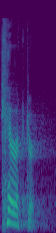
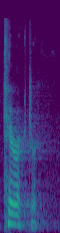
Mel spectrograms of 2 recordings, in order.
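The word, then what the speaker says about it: character (χαρακτήρ): It's pronounced like this, character, character.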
